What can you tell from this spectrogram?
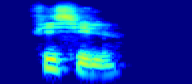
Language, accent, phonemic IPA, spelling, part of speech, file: French, France, /fi.sil/, fissile, adjective, LL-Q150 (fra)-fissile.wav
- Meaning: fissile, fissible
